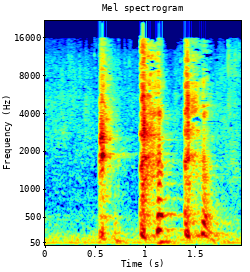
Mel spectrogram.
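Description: Harsh coughing from someone who has just inhaled coffee: a short fit of a few loud, raspy bursts with brief gaps between them, heard alone with no talk.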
